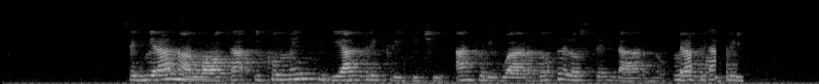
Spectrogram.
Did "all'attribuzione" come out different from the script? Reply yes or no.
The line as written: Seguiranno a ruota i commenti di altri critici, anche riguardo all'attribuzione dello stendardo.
yes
